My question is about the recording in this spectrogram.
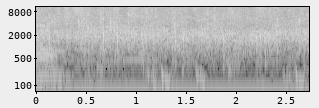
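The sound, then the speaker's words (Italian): An audience claps steadily for about three seconds, a dense, even wash of applause at fairly strong volume, with a brief voice at the start and faint voices beneath. “Un applauso.”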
